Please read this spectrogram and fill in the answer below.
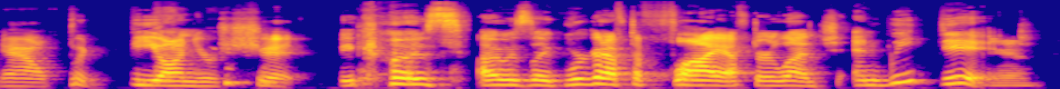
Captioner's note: through gritted teeth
